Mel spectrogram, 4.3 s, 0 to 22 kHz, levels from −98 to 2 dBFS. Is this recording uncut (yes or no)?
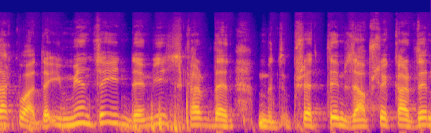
yes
